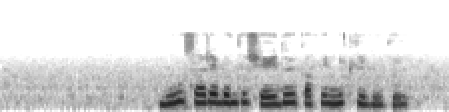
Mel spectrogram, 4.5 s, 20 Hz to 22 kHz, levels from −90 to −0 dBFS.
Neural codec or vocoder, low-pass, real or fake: none; 7.2 kHz; real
